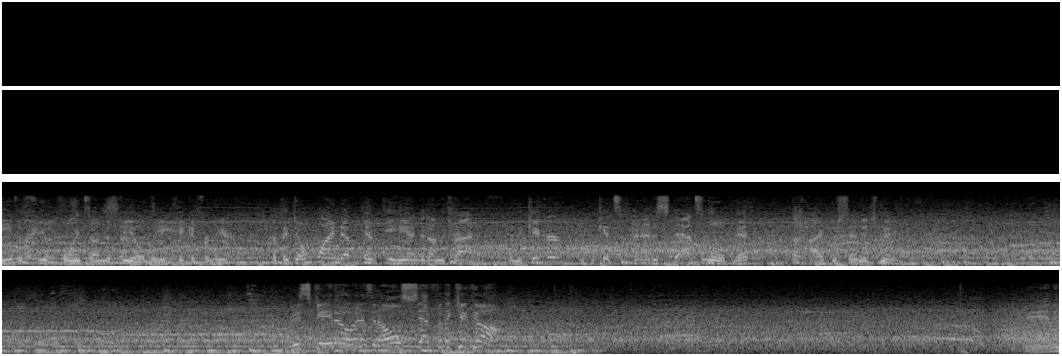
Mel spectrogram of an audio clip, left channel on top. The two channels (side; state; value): left; silent; 59 dB below the other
